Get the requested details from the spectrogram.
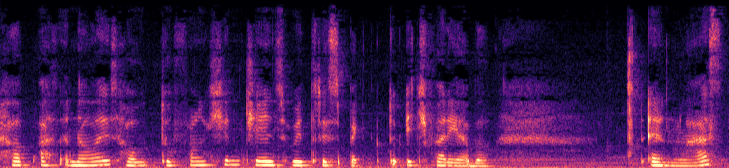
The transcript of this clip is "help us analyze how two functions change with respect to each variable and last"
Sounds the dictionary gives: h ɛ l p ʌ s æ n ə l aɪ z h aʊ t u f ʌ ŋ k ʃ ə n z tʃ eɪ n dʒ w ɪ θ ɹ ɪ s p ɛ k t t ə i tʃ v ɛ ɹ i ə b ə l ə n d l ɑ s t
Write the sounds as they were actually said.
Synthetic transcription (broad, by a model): h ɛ l p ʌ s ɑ n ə l aɪ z h aʊ t u f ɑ ŋ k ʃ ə n tʃ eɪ n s w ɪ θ ɹ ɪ s p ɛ k t t i tʃ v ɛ ɹ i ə b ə l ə n l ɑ s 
